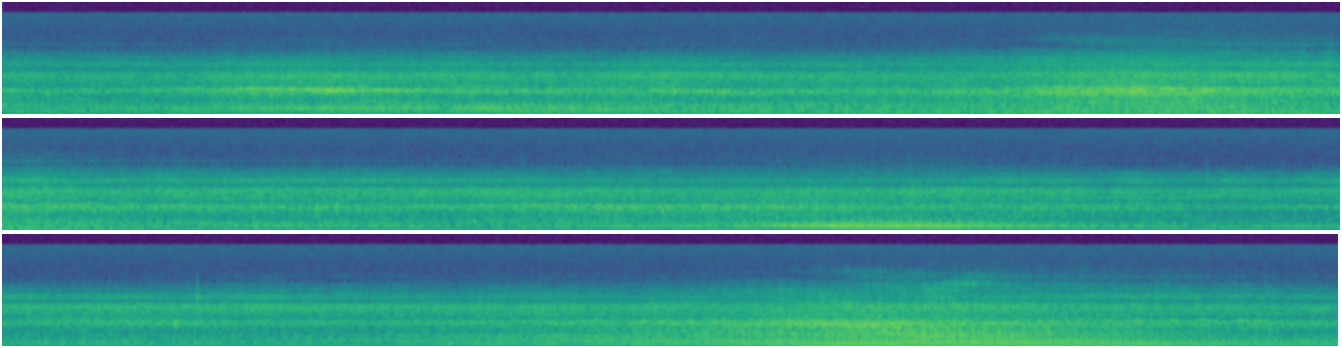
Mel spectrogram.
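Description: Motor vehicle noise: a steady low engine hum over a haze of road noise, swelling and fading three times as vehicles pass, the loudest about three-quarters of the way through.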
